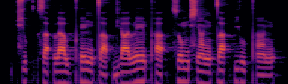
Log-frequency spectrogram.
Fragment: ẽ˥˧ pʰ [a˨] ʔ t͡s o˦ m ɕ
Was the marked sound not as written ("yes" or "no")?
no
